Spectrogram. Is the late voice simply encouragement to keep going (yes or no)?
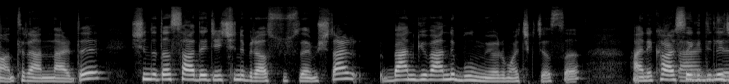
yes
